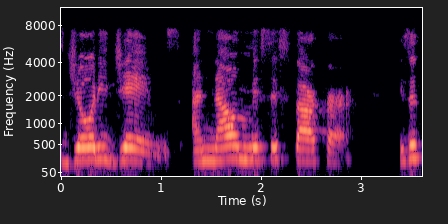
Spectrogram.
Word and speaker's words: Tharkur: Tharkur. Is it Tharkur? You have to help me. Pronounce it for us. Tharkur. Tharkur.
